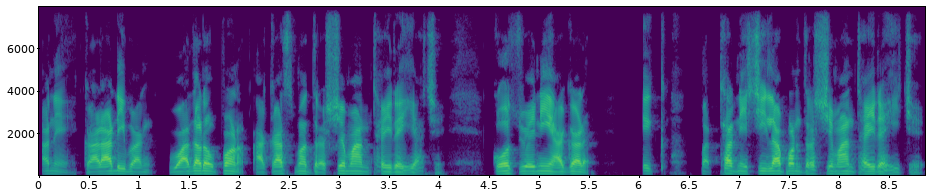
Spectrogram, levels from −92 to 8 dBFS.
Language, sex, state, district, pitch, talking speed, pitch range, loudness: Gujarati, male, Gujarat, Valsad, 110 Hz, 140 wpm, 105-115 Hz, -20 LUFS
